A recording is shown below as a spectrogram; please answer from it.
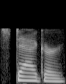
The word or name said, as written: stagger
